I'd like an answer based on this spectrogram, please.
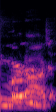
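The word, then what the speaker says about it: Murdaugh: Some say Murdoch. Yeah, it's pronounced Murdoch, but it's not spelled that way.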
